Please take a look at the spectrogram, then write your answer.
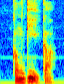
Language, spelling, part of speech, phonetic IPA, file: Polish, Kongijka, noun, [kɔ̃ŋʲˈɟijka], Pl-Kongijka.ogg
